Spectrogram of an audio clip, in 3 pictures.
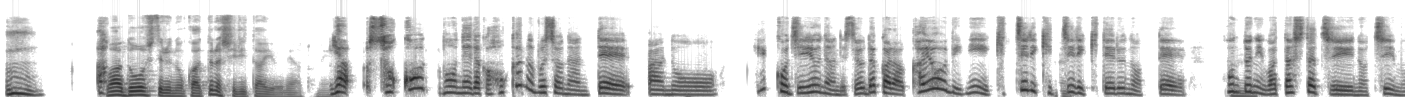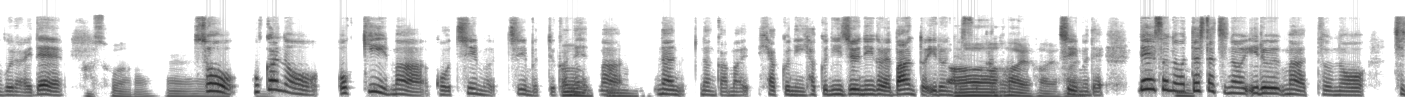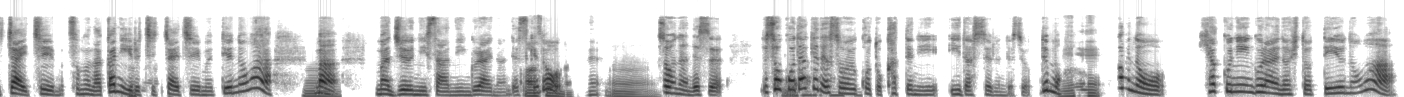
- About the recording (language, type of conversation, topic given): Japanese, advice, リモート勤務や柔軟な働き方について会社とどのように調整すればよいですか？
- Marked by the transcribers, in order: tapping; unintelligible speech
